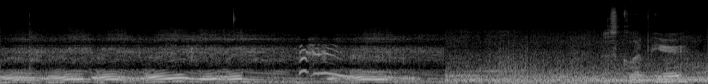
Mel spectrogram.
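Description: Beta 300 two-stroke dirt bike playing in the background, the engine revving and dropping in rising and falling waves with clattering, heard under a man's continuous speech.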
